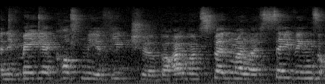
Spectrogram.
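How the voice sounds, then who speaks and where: A woman's raised, projected, high-pitched voice at a very fast pace, with audible room echo and light background noise. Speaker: spoken word poet. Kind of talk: spoken word poetry performance. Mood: earnest, emotional. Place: bar. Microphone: camera far.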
